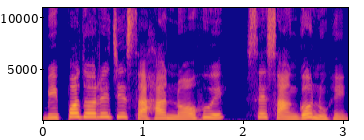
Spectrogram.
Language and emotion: Odia, neutral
